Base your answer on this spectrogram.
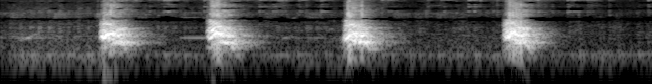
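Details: Lucy the dog barking at a Pink Pig Bumble Ball: four loud, sharp barks, evenly spaced roughly every two-thirds of a second, over a quiet background.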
